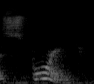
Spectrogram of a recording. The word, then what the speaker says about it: sporange: It forms loads of spores being made in a sporange, which rhymes with orange.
